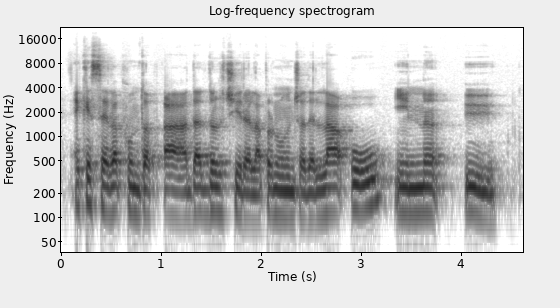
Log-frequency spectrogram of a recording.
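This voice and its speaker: A man at medium pitch with fairly even intonation, against noticeable background noise. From Italy. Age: 20s. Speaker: language teacher. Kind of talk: tutorial. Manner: halting.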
